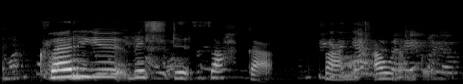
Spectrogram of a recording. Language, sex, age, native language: Icelandic, female, 8, Icelandic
